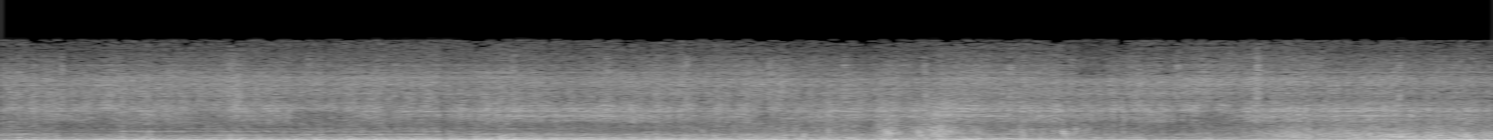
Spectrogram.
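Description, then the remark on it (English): A red truck's engine runs at a loud, steady roar with a rattling mechanical clatter mixed in, holding an even level throughout with no voices. “She runs back out and the two women enter a red truck.”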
